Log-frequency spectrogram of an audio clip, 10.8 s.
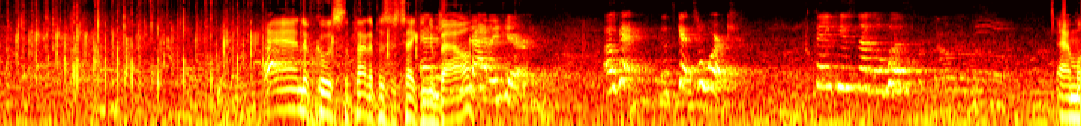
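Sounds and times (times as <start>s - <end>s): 
audience applause at a live show: 0.0s - 4.7s
speech: 2.8s - 7.5s, 8.2s - 9.2s, 10.6s - 10.8s.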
